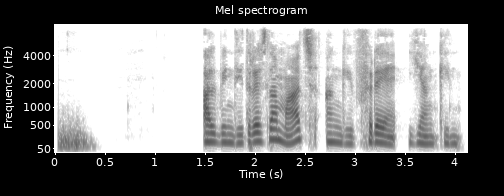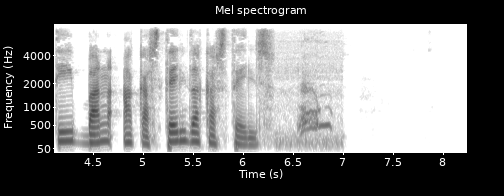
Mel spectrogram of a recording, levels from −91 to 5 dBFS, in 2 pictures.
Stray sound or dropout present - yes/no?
yes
